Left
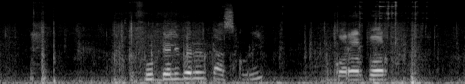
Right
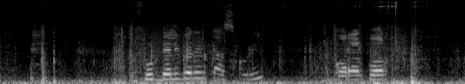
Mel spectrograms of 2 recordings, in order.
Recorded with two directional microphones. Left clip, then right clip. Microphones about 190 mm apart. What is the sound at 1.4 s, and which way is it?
Speech, 10° right (ahead or behind).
